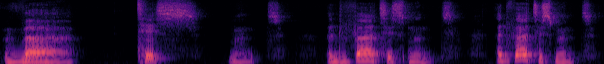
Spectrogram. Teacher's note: So we put the stress on the second syllable, the, which contains that long vowel sound, which is very similar to the schwa sound, tongue in the center of the mouth, but this time the jaw drops a lot more, So the first syllable is a reduced syllable, schwa and then a D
